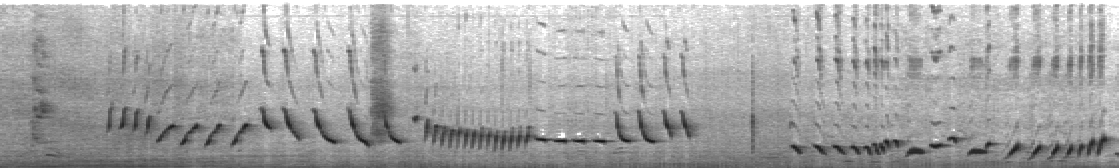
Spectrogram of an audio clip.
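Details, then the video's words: White-rumped shama competition song packed with imitated fill-in notes favoured by judges: a long rapid run of sharp, varied whistled notes, quick rattling trills, then lower slurred upward whistles repeated in fast succession. "Tembakan Murai Batu Isian Sadis Dan Mewah Yang Disukai Juri"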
